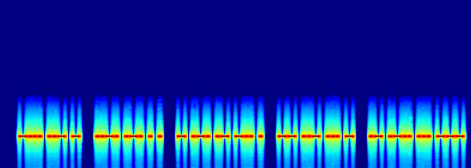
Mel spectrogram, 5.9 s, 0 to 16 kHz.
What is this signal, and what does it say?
Morse code, heard as a keyed tone, about 37 wpm, 700 Hz. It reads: BUT FREE TRADE MUST ALSO
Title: Sentences from Top 1300 Words 40wpm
